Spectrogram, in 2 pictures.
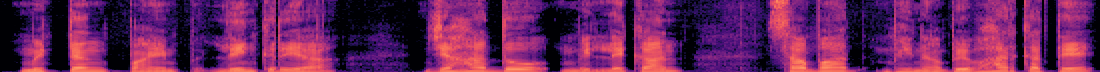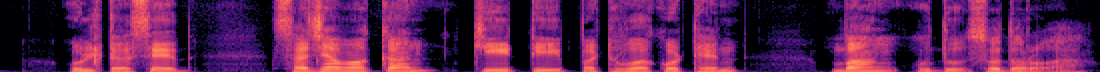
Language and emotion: Santali, neutral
